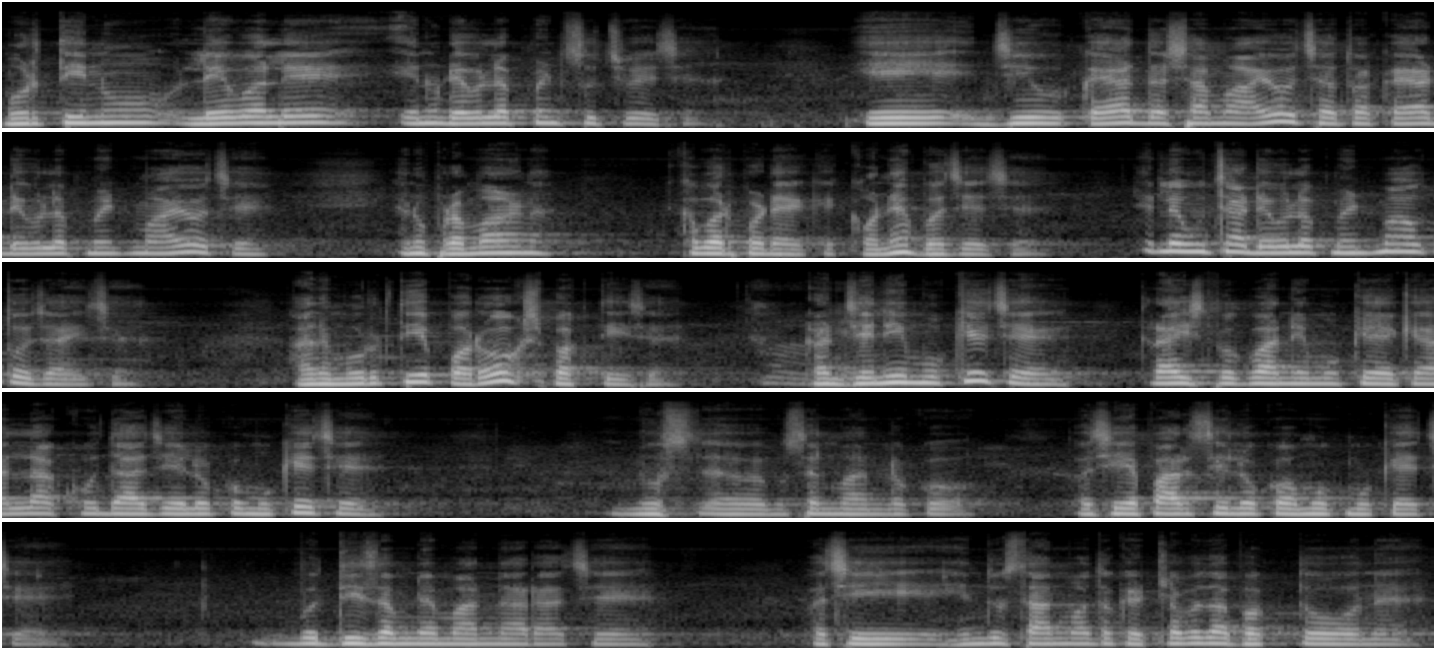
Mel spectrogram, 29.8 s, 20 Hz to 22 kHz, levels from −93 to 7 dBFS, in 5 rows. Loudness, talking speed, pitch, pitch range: -26 LUFS, 140 wpm, 170 Hz, 160-180 Hz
